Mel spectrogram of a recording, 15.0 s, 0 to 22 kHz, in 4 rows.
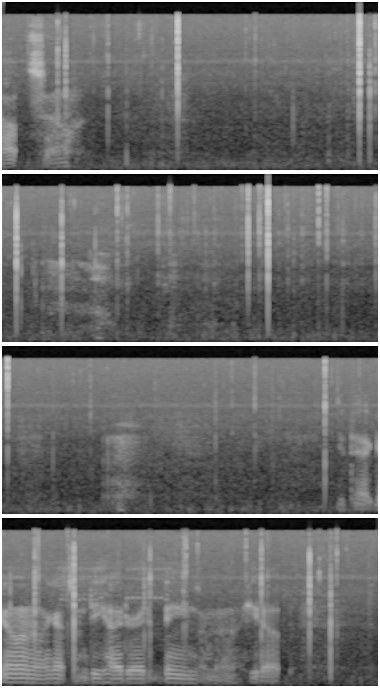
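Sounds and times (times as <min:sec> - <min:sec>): burning wood popping: 0:00.0 - 0:15.0
campfire crackling: 0:00.0 - 0:15.0.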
